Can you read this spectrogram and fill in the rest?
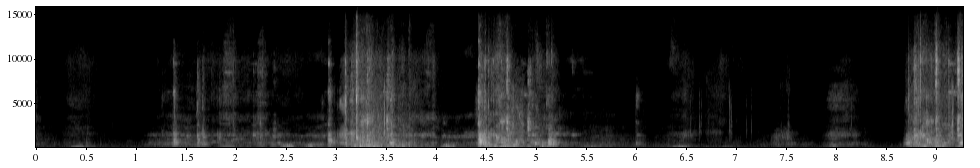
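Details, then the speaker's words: Coleman PowerMate 3000 generator with a 5.5 hp Tecumseh engine, fresh fuel: several pull-cord bursts spin it over but it never catches. Cranks without starting; owner suspects no spark. "The generator is on. It just doesn't want to start. Interesting. Nothing."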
